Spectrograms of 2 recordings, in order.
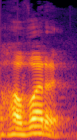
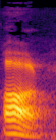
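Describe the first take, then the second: First: It starts with an h sound, two syllables. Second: It has no h, as one long syllable. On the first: The speaker calls it wrong. "हवर थोड़ी" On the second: The speaker calls it right. "ठीक है ना ऐसे"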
